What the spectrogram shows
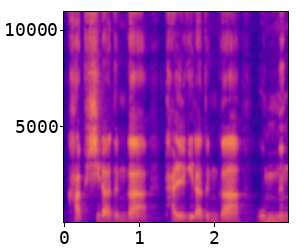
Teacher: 두 개의 자음이 오지만 발음할 때는 하나의 자음만 발음이 되는 거잖아요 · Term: 자음군 단순화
